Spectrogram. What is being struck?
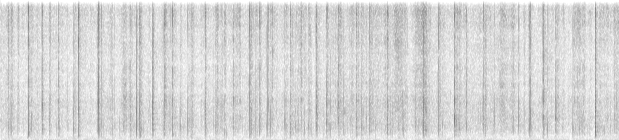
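Leather jacket.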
